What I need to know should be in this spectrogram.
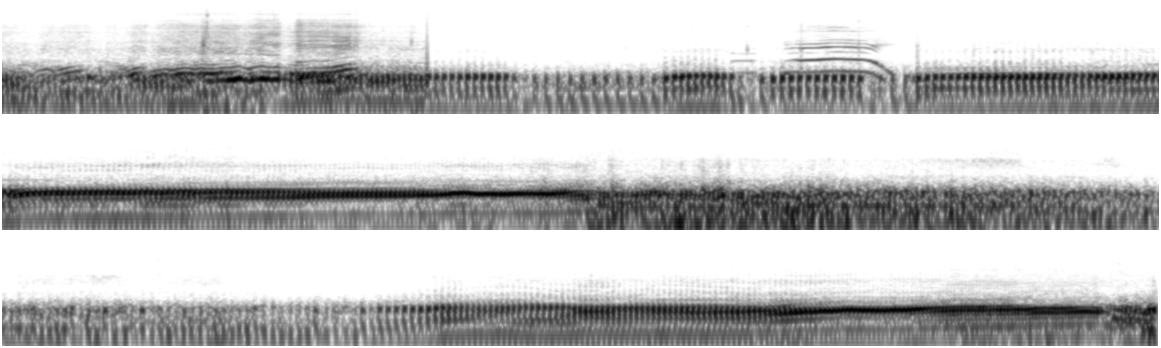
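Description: A dirt bike engine revs hard and drones up and down close by.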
